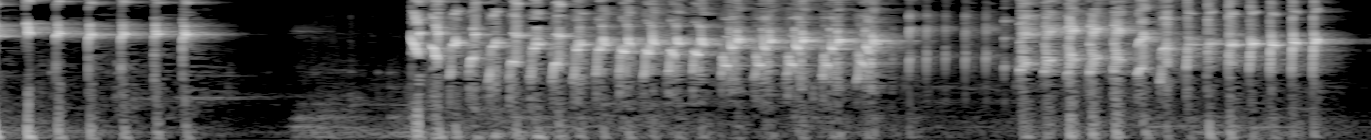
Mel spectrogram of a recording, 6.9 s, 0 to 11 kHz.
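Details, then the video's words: Lovebird trill used to prompt other lovebirds to trill: fast series of high, ticking chattering notes, a brief pause, then a long, dense, rapid trill in two bursts. "DENGARKAN suara LOVE BIRD ini,,bisa m3micu lb untuk ngekek"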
